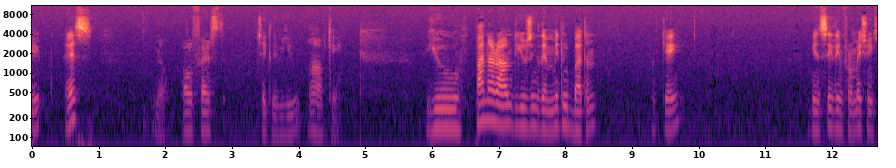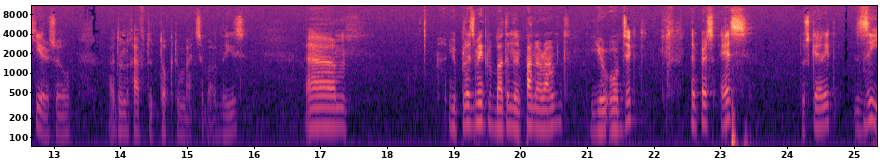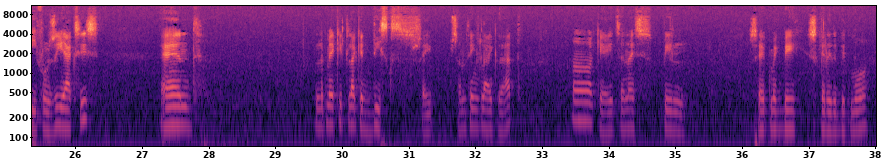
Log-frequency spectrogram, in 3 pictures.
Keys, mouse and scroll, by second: 0.4 s, 1.5 Escape, 2.6 middle click, 6.6 middle click, 14.8 middle click, 19.5 middle click, 23.0 s, 25.0 z, 32.2 click, 32.6 middle click, 37.0 s, 37.5 z.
